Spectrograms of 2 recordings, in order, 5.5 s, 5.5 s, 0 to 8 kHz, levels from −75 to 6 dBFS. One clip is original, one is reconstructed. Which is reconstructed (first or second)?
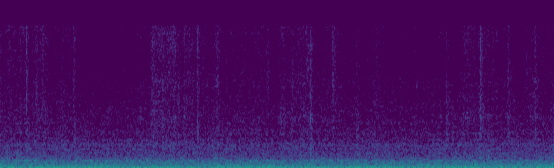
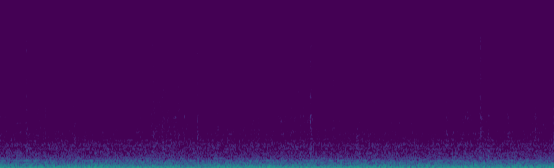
first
